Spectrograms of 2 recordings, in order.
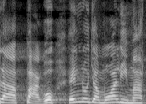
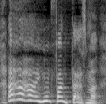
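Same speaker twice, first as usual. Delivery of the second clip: high-pitched imitation of a scared yelp; mock frightened cry; 10 semitones higher than usual. Disciples see a ghost on the lake, mock frightened cry. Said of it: "entonces gritaron de miedo".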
